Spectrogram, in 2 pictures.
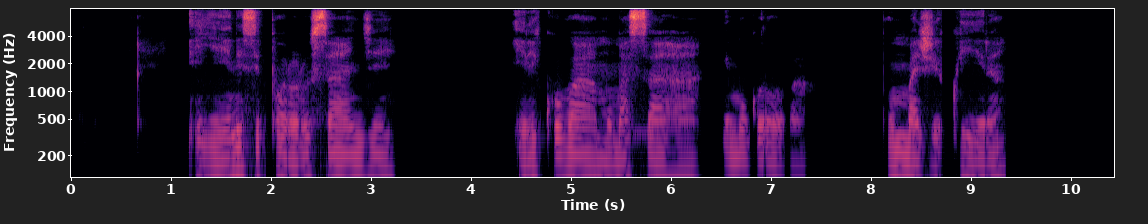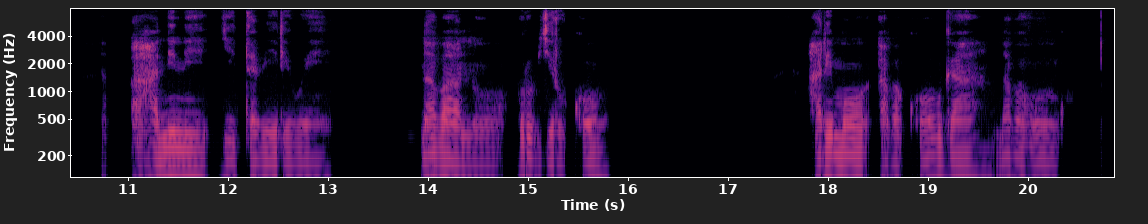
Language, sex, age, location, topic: Kinyarwanda, male, 18-24, Nyagatare, government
